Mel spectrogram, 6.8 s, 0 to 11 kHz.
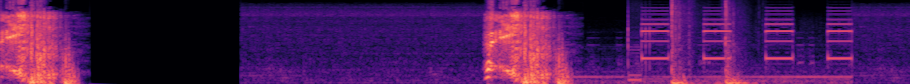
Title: hedgehog sneezed everyone started to fall 2🦔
